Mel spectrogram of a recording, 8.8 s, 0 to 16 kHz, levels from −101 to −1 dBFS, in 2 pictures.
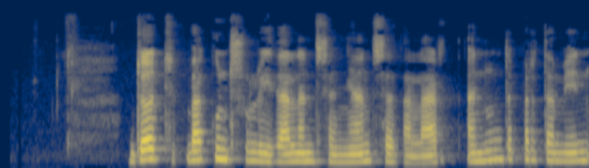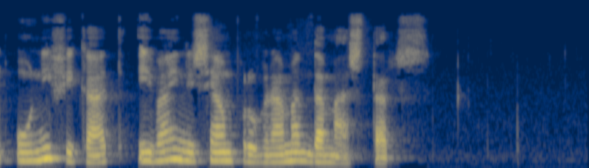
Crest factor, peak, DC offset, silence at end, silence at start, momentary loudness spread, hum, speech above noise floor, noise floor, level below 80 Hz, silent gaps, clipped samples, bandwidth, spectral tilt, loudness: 24 dB; -2 dBFS; under 0.1%; 1.3 s; 0.95 s; 10 LU; none; 54 dB; -80 dBFS; -78 dBFS; none; under 0.1%; 11.5 kHz; -5.5 dB/octave; -26 LUFS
